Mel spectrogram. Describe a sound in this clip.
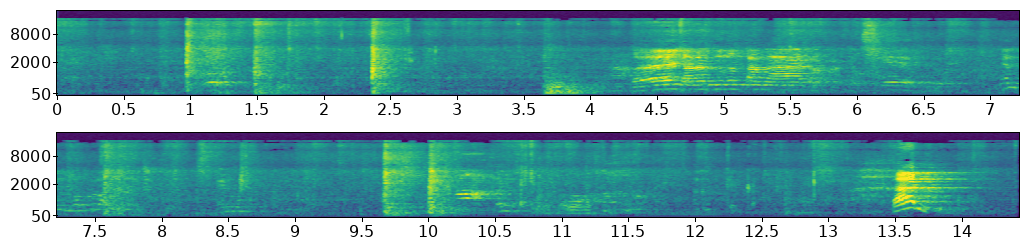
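Gloved punches and kicks thud sharply against padded mitts.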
